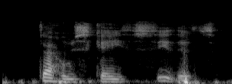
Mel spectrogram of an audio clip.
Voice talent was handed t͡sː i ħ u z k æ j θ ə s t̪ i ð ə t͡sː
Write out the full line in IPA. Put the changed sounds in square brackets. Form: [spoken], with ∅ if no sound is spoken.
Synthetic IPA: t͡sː [æ] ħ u [s] k æ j θ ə s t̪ i ð ə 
